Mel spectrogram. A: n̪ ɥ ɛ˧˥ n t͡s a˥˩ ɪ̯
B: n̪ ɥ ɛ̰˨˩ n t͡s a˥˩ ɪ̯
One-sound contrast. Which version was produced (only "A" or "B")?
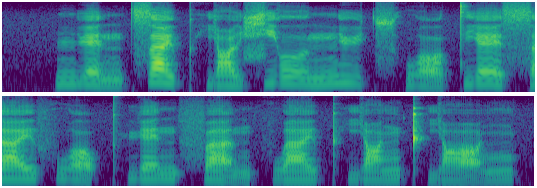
B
